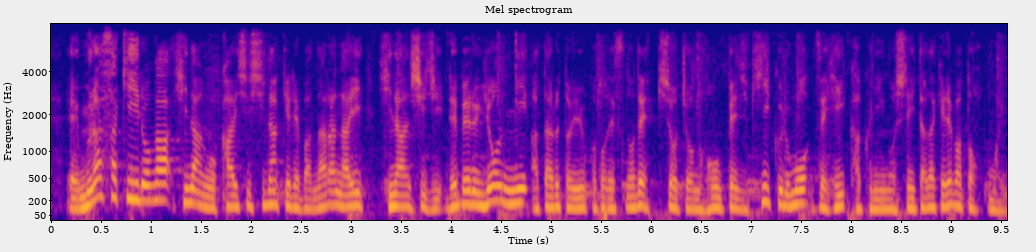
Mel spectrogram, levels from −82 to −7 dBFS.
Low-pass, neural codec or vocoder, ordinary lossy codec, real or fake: 7.2 kHz; vocoder, 22.05 kHz, 80 mel bands, Vocos; Opus, 24 kbps; fake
